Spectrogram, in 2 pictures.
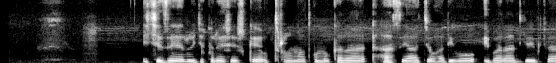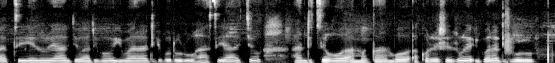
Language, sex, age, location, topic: Kinyarwanda, female, 18-24, Kigali, health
